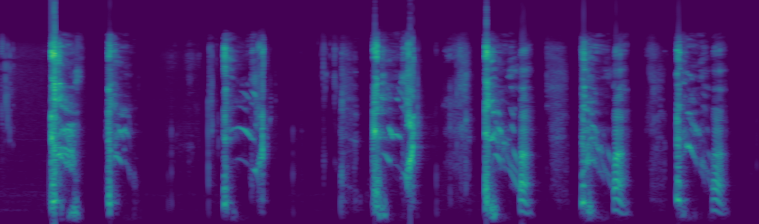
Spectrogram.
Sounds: Cough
